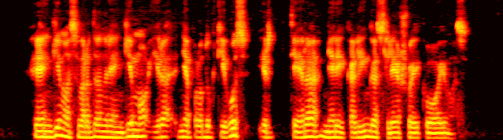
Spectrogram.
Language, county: Lithuanian, Kaunas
